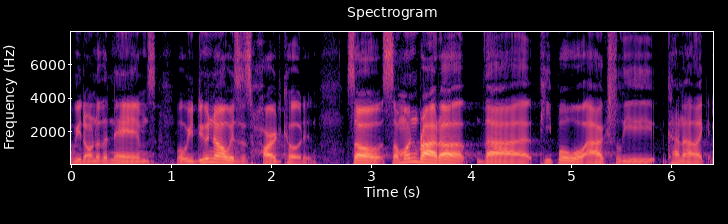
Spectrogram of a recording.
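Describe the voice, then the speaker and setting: A man talking through a livestream headset mic, co-hosting a casual chat and rattling off eager explanations full of "like". His voice sits at an ordinary middle pitch for a man. The sound is close and direct, as from a mic near his mouth. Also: fairly bright tone.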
